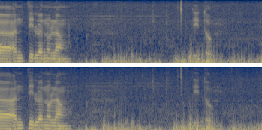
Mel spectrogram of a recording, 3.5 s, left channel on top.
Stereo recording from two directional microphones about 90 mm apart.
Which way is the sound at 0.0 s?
30° right (ahead or behind).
